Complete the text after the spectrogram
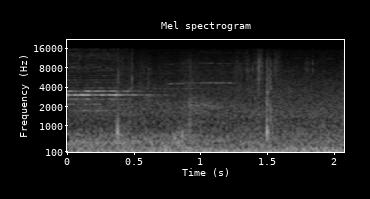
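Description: Footsteps scuff on a hard road surface.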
